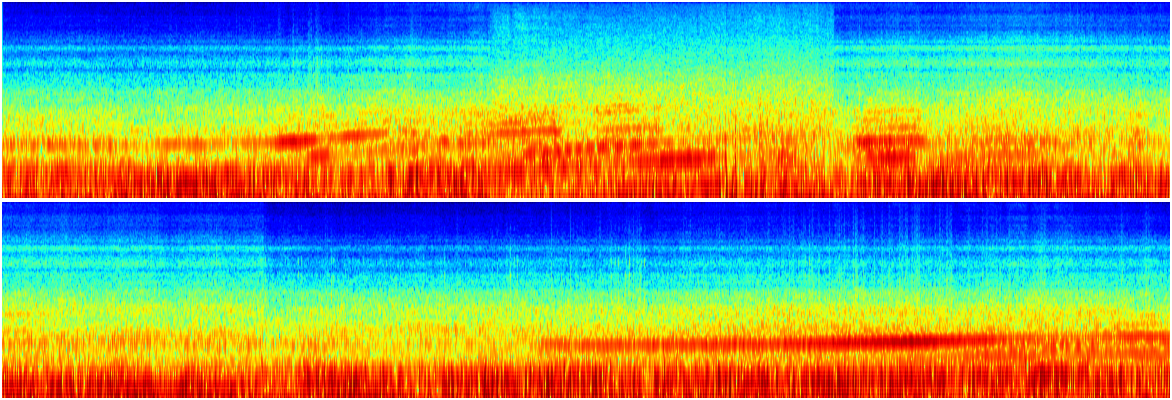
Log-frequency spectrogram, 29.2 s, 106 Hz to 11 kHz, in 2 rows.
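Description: A Porsche 911 Targa 4S's twin-turbo flat-six heard from inside the cabin at speed on track. Its pitch climbs and drops again and again as the car accelerates and shifts, with a few seconds of rushing noise over it about six seconds in. Near the end it makes one long, slow rise.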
